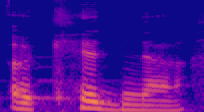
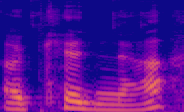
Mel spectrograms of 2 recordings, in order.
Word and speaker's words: echidna: you know that he is a uh it's pronounced Echidna but it's actually spelled e n c h i d n a but that is I would say in chidna right but it's actually pronounced Echidna hopefully I have that right I Googled it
